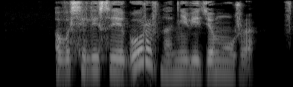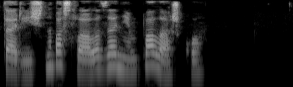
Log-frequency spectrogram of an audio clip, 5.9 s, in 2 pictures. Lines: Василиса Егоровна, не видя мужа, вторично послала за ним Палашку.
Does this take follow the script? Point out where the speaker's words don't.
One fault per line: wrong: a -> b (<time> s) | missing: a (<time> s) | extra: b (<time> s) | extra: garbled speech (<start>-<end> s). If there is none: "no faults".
no faults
